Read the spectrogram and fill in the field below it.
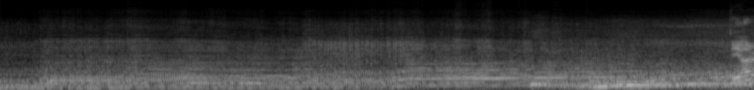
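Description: Drag race with an undercover dragster chasing a Rad Torque Systems Nova: a sustained roar of racing engines that rises and shifts in pitch, heard from a distance and building louder toward the end.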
